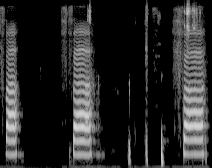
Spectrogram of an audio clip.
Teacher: हमारे जो सामने वाले ऊपर के दो दांत हैं उनके किनारों को निचले जो नीचे वाला है उसके गीले हिस्से से लगाकर बारीक आवाज में पढ़ेंगे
